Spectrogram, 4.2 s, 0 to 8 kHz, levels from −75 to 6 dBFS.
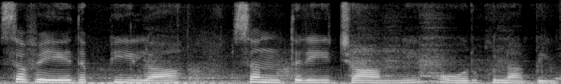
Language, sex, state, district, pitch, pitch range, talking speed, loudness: Hindi, male, Punjab, Fazilka, 185 Hz, 160-200 Hz, 85 wpm, -15 LUFS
